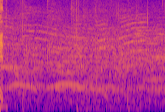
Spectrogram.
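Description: Gymnasium ambience during live basketball play: a faint murmur of crowd and players' voices, with a few faint thuds from the court.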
